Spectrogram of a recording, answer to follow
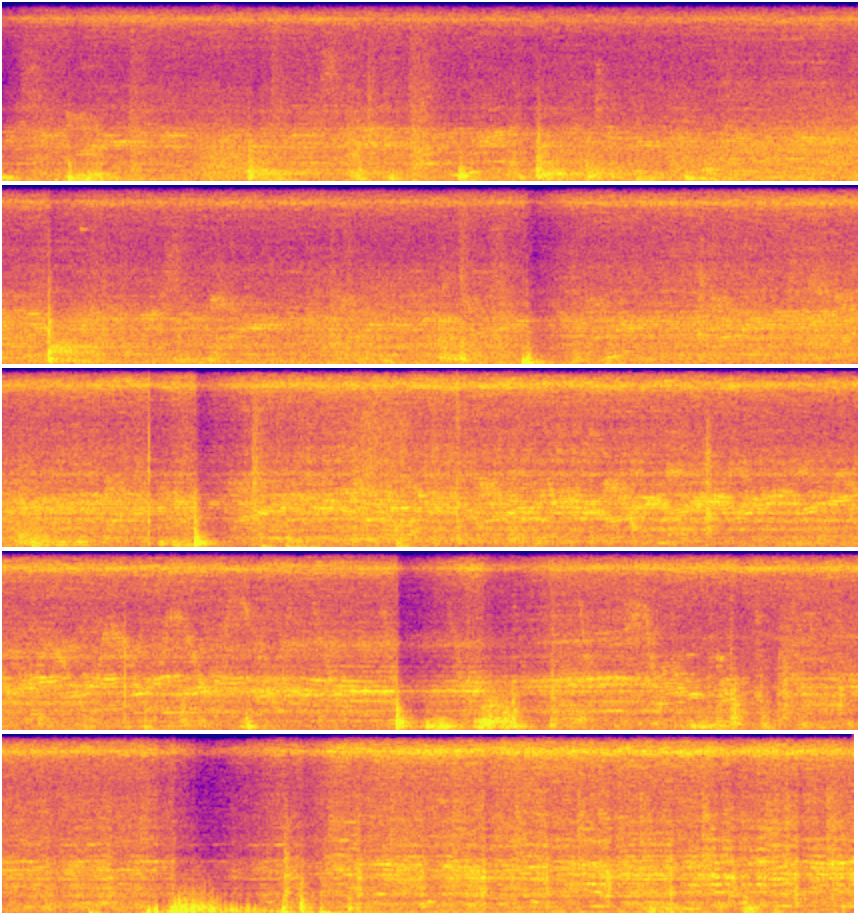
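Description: Workshop background noise: a steady hiss with a thin high whine, scattered knocks and clatter, and music and voices mixed in the background.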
